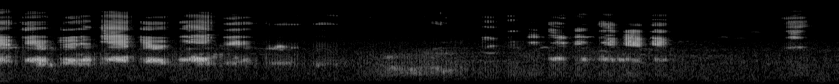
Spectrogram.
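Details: Razorbill (Alca torda) calling in a series of short, hoarse, croaking notes repeated about twice a second, a brief pause, then another run of similar rasping notes.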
